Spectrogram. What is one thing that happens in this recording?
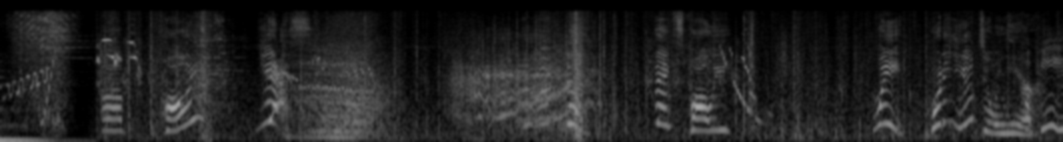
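A young boy speaks with animation.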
